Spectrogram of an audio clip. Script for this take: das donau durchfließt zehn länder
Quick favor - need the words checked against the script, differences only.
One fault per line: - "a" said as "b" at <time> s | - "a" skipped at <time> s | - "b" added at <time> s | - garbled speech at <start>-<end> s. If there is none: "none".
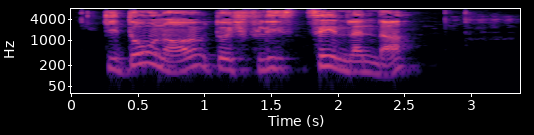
- "das" said as "die" at 0.2 s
